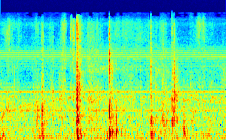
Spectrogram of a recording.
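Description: Footsteps of people running and stepping on a grass lawn: a string of light, irregular taps and thuds, about half a dozen in two seconds.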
